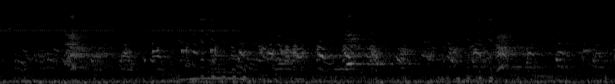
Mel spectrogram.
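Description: Goats and sheep run across the grass.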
